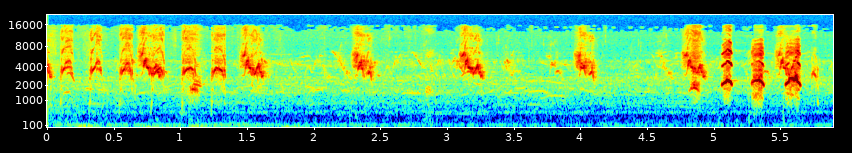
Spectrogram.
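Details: Osprey at its nest in Charlo, Montana, on a nest cam, early morning of 22 June 2018; quick series of high chirps, fading, then a louder burst of four whistled cheeps, with a faint low hum.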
